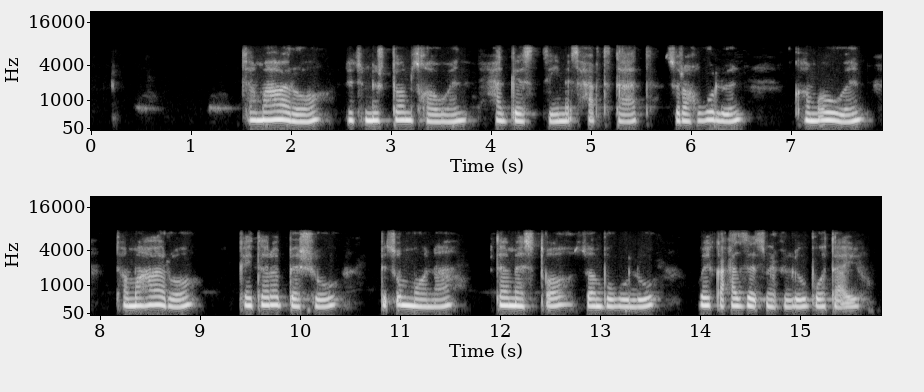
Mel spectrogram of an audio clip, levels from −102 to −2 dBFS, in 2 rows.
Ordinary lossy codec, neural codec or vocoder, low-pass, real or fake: Opus, 32 kbps; none; 7.2 kHz; real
